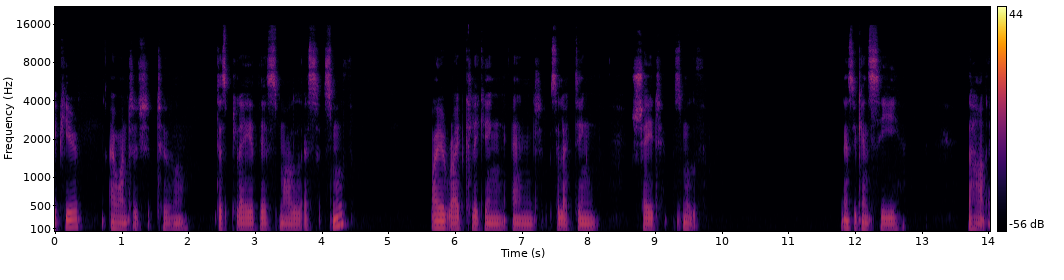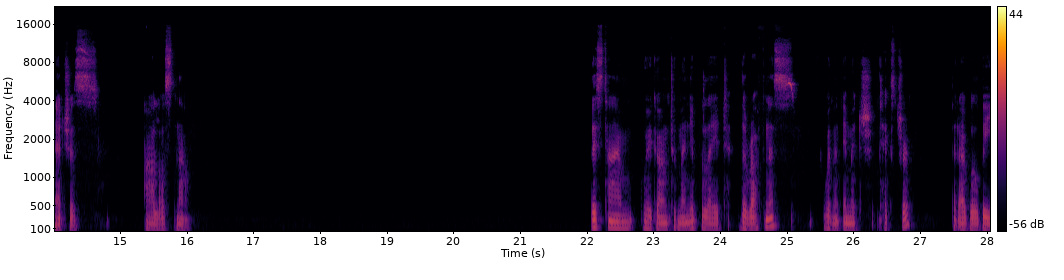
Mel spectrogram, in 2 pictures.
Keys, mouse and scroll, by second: 1.8-4.4 middle drag, 5.3-7.4 right drag, 7.4-12.5 middle drag, 12.5 scroll down 3, 14.1-14.6 scroll down 4.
